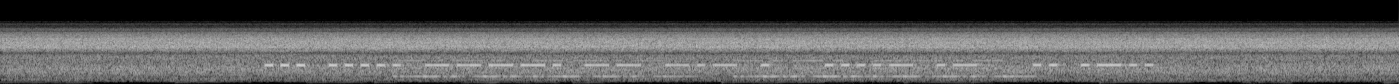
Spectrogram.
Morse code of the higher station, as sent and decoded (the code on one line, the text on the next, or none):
... ..... ----. -- -.- . / ....- .- / .. .-..
S59MKE 4A IL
